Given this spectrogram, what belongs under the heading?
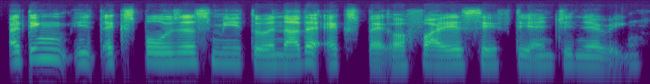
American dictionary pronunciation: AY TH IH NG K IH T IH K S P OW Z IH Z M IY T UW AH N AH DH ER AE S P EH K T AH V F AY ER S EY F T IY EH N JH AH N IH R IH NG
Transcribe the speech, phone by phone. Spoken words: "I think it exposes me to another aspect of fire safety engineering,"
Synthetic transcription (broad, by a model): AY T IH NG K IH T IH K S P OW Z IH S M IY T UW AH N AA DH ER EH S P EH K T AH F AY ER S EY F T IY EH N JH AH N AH R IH NG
